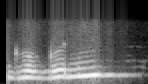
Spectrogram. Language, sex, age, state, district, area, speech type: Odia, female, 60+, Odisha, Gajapati, rural, conversation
